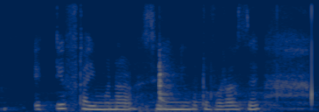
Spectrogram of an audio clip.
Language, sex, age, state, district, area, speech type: Bodo, female, 18-30, Assam, Udalguri, rural, spontaneous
